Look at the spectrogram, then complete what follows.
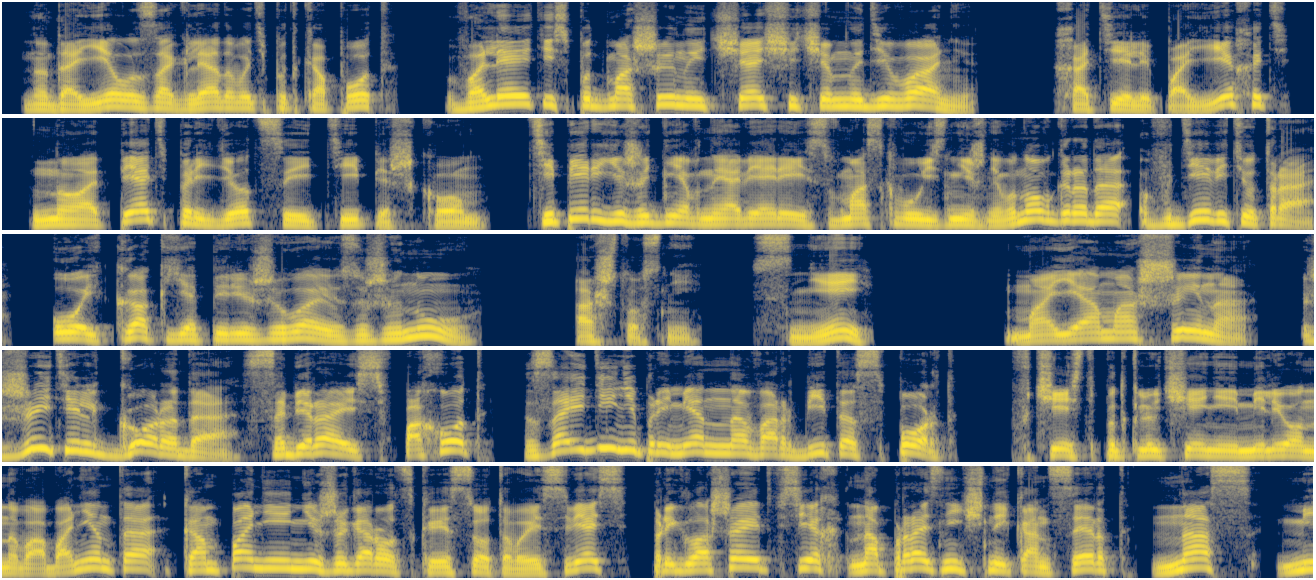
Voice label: Russian commercial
